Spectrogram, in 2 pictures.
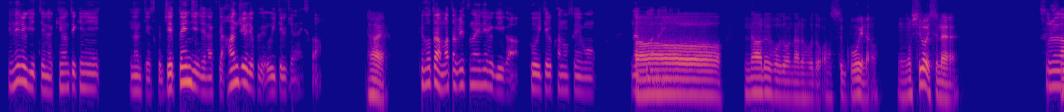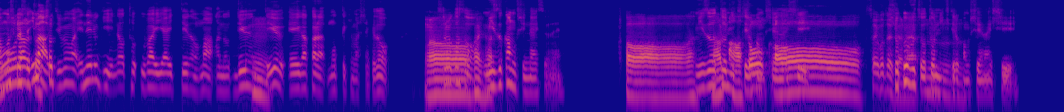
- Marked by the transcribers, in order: other background noise
- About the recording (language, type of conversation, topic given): Japanese, unstructured, 宇宙についてどう思いますか？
